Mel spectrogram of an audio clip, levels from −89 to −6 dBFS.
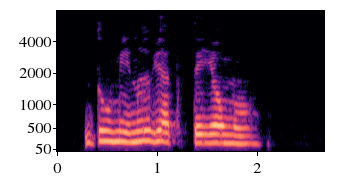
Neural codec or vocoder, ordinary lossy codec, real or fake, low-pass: vocoder, 44.1 kHz, 128 mel bands, Pupu-Vocoder; MP3, 48 kbps; fake; 7.2 kHz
